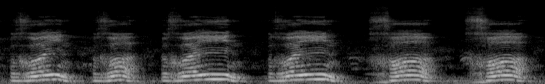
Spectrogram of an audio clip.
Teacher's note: একেবারে হলকের শেষ ভাগ থেকে গইন আর খ উচ্চারিত হয়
